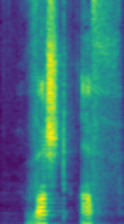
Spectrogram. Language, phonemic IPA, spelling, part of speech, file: Dutch, /ˈwɑst ˈɑf/, wast af, verb, Nl-wast af.ogg
- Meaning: inflection of afwassen: 1. second/third-person singular present indicative 2. plural imperative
